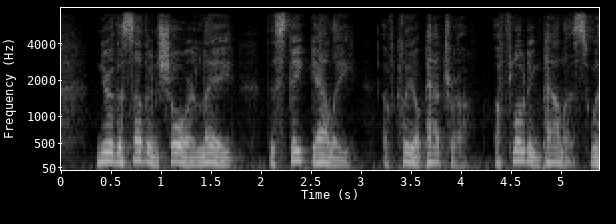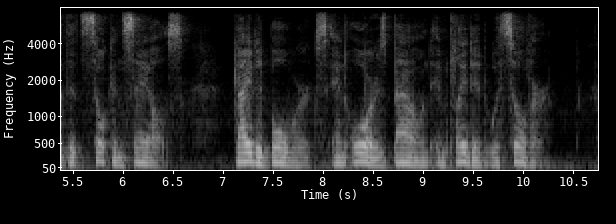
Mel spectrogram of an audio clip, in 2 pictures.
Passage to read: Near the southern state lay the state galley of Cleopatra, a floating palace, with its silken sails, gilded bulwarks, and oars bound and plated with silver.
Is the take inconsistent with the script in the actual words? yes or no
yes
